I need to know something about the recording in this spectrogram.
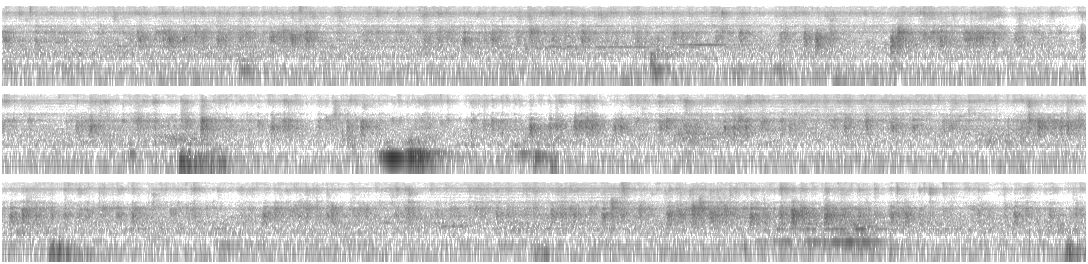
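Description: Low room noise with a few scattered soft knocks, the clearest about thirteen and fifteen seconds in, and one more a little after twenty seconds.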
